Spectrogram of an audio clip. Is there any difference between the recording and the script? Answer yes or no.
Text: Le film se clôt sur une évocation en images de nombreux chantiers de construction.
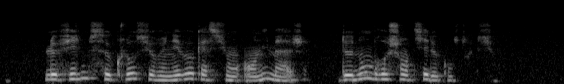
no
